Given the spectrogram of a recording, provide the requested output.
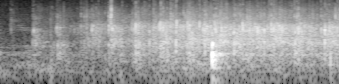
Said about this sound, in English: It's okay to clap. That's part of worship, is celebrating how God actually changes people.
